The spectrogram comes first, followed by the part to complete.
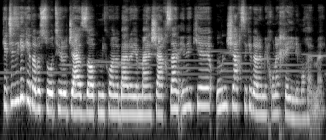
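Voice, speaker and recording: A young woman co-hosting a casual podcast, talking quickly with lots of fillers and restarts. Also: mid-range voice, lively intonation, a little mellow, soft background music. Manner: chatty, fast, many fillers and restarts. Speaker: podcast co-host.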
